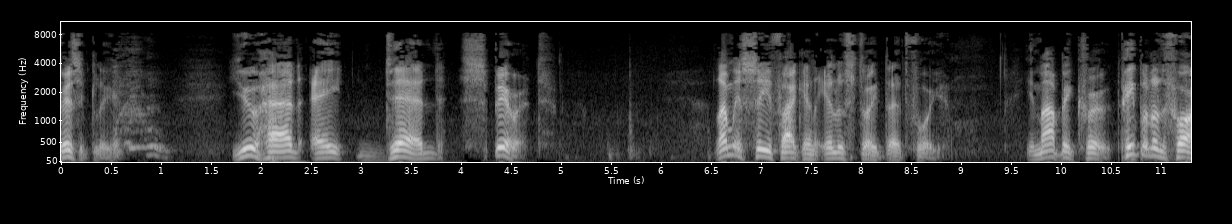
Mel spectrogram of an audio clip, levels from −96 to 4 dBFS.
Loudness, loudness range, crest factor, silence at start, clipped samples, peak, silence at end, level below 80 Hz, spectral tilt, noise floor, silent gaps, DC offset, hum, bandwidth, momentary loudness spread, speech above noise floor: -23 LUFS; 4 LU; 22 dB; 0 s; under 0.1%; -4 dBFS; 0 s; -70 dBFS; -5 dB/octave; -65 dBFS; none; under 0.1%; none; 8.8 kHz; 19 LU; 42 dB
